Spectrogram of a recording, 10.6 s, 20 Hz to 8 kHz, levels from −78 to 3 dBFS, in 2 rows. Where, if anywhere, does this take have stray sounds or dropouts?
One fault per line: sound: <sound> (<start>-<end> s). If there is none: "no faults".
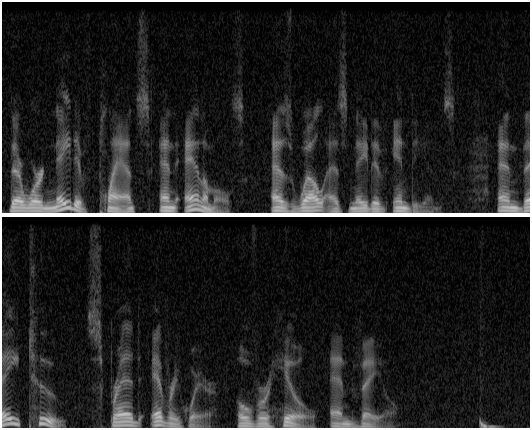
sound: thud (10.1-10.3 s)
